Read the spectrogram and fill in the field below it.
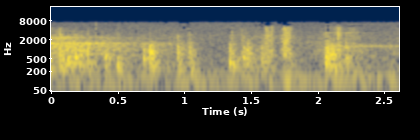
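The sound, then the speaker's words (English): A door opening, with a quick series of rattling clunks and scraping creaks spread over a couple of seconds, moderately loud, with no one speaking. “Open the door, Dave.”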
